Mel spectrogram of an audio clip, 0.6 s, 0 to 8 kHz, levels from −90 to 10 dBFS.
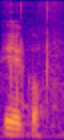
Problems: continuous background conversations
